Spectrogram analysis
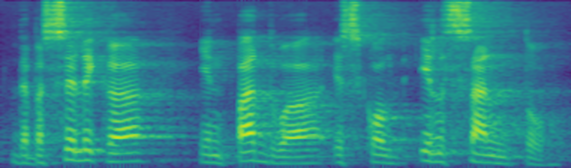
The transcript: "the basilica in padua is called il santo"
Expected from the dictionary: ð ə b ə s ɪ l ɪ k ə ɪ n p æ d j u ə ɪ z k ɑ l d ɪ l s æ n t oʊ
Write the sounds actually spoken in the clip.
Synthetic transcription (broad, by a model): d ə b ə s ɪ l ɪ k ə ɪ n p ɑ d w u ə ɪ s k ɑ l d ɪ l s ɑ n t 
